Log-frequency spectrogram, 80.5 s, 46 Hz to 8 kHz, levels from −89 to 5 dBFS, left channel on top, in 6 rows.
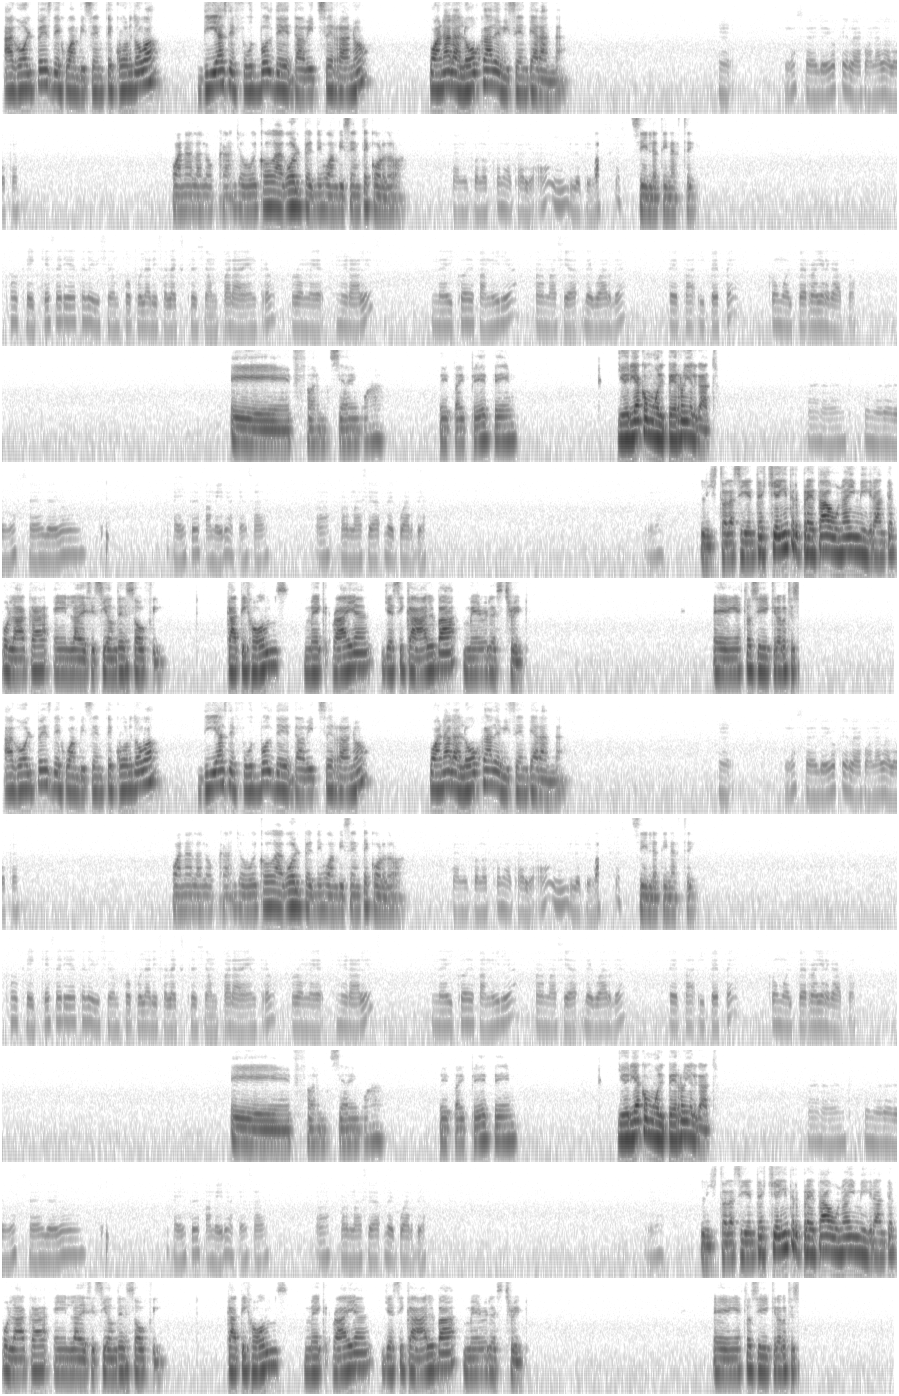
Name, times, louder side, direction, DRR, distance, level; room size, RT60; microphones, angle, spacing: voice 1, 0.0-2.4 2.9-5.5 6.4-8.5 16.0-19.4 23.0-23.8 43.7-46.0 46.8-48.0 49.5-50.9 64.2-69.6 70.5-71.4 71.7-74.9 77.8-79.1, left 2 dB, 45° left, 1.9 m, -33 dB
voice 2, 11.7-13.7 16.3-16.4 20.2-22.8 23.0-23.2 27.0-32.4 33.3-36.2 36.9-37.9 38.4-39.7 43.8-44.7 52.4-52.9 53.2-55.0 56.3-57.7 58.4-60.1 63.3-63.6, equal, 5° left, 4.9 m, -55 dB
head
